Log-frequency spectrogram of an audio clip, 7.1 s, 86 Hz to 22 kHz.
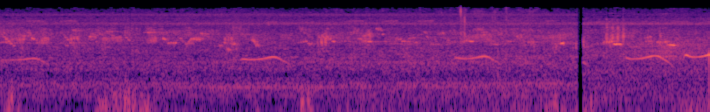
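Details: White-vented myna feeding on Ficus rumphii figs in rice fields at Khao Yoi, Phetchaburi, Thailand, 28 March 2016; clear whistled notes that rise then dip, repeated about every one to two seconds over steady rural background noise and faint chatter.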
